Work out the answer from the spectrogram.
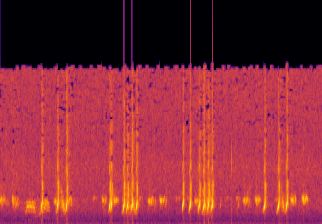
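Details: Male and female quail giving morning calls, used for hunting quail: clipped chirps and rapid ticking bursts in tight clusters, interspersed with softer short piping notes.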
